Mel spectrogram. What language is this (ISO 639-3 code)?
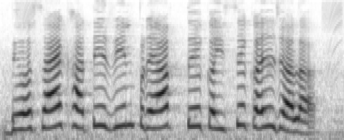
bho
